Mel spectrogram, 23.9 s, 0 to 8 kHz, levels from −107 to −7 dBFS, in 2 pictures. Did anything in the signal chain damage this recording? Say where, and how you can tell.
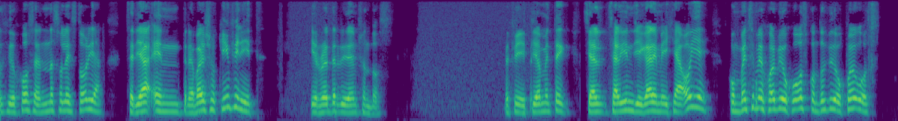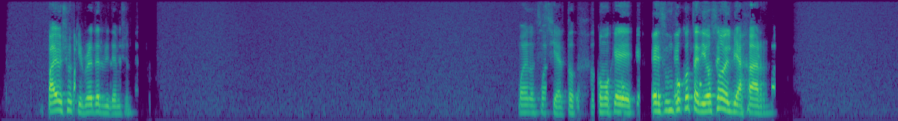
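Yes. Background gated by the echo canceller in call processing: between 0.21 and 14.11 s and 20.52 and 22.64 s, room sound briefly drops by up to about 40 dB.

Echo leak: a copy about 10 dB down trails the speech by 325 ms (7.04 to 13.82 s) and 287 ms (19.15 to 22.33 s), likely far-end loudspeaker pickup the canceller missed.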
